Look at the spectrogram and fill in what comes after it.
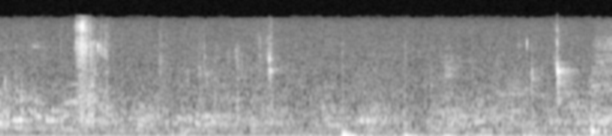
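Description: Close-miked chewing and wet mouth smacks of a person eating soft fufu and egusi soup by hand, with scattered short clicks. The sharpest click comes just before the end.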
